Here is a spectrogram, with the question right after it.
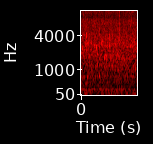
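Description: Rainwater runs steadily across ground at a ranch, cutting a trench as it flows; a continuous, moderately quiet trickling wash with no pauses.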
